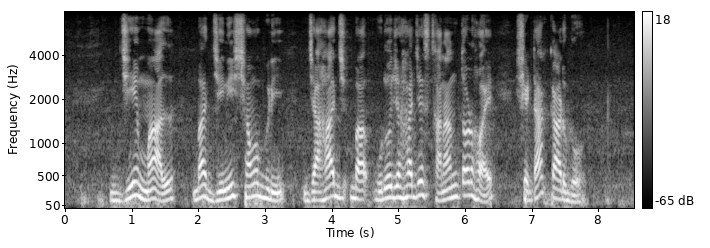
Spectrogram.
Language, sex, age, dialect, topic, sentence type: Bengali, male, 31-35, Standard Colloquial, banking, statement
